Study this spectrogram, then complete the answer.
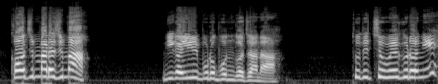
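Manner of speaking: high, loud scolding outburst; angry accusation. Acted. Mother-in-law accusing daughter-in-law of snooping, angry outburst. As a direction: accuse them of lying.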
